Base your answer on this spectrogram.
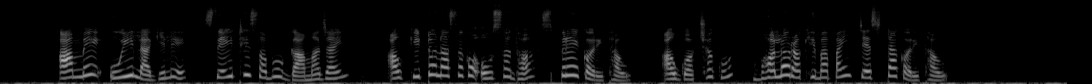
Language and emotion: Odia, neutral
